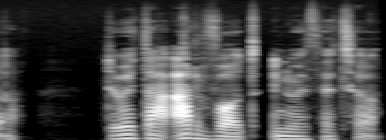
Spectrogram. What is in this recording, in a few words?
"arfod", Welsh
